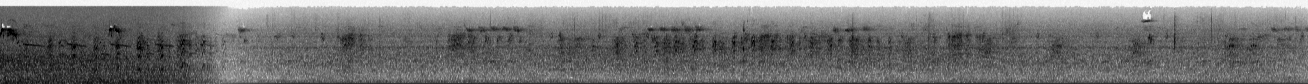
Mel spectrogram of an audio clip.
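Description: Small birds chirping and calling in quick, short notes. For the first four seconds a run of repeated short falling notes sits over a noisy background. At a sudden drop about four seconds in, this gives way to a quieter, continuous mix of chirps and trills.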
